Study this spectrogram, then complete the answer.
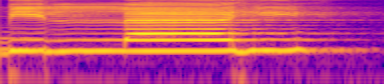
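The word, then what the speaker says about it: بِاللّٰهِ: Aminu billahi. Lam pada lafaz Allah dibunyikan secara tarqiq. Sebab huruf sebelumnya berbaris kasrah. Maka dibacanya tipis, bunyinya la. Billahi. Kemudian alif lamnya dinamakan dengan alif lam syamsiyah.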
